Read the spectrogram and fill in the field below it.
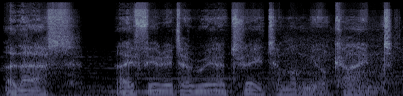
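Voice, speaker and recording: A man's voice: low-pitched, fairly even intonation, slow, creaky, exaggerated voice. An actor playing a fretful, world-weary townsman in a fantasy video game, with theatrical, archaic, lamenting speech. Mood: grateful, mournful. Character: fretful, courtly male townsman, grateful yet world-weary. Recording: music behind.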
